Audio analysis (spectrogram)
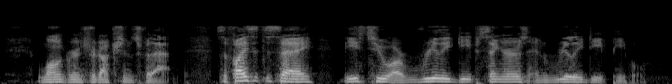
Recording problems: garbled, watery; badly
high frequencies cut off; noticeable; nothing above 6 kHz

